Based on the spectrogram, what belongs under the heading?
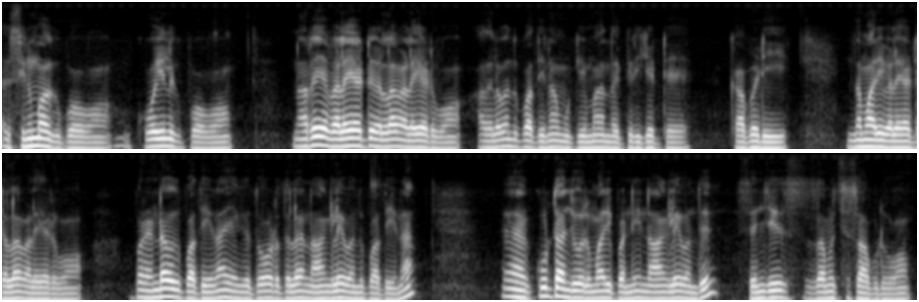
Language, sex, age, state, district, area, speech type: Tamil, male, 45-60, Tamil Nadu, Erode, rural, spontaneous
